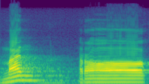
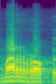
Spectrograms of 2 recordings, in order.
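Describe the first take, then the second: First: A short pause separates the two words. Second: The two words run together without a break. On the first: The speaker calls it right. "berhenti sejenak" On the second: The speaker calls it wrong. "tidak marrok"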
